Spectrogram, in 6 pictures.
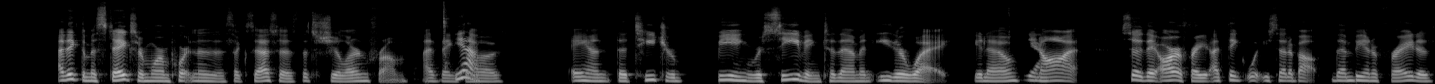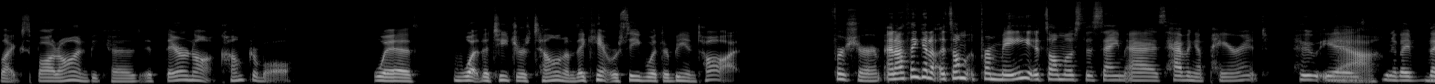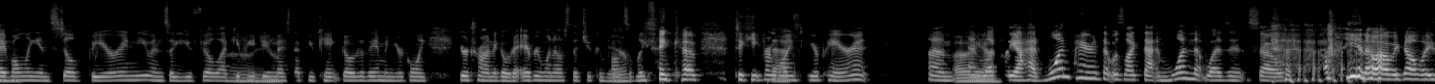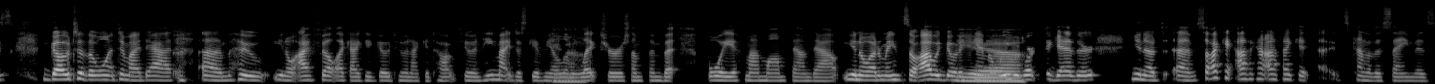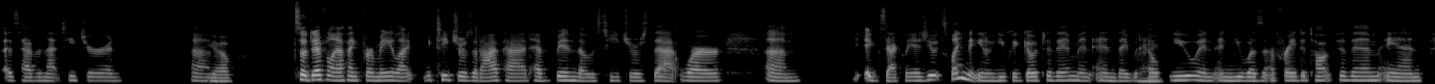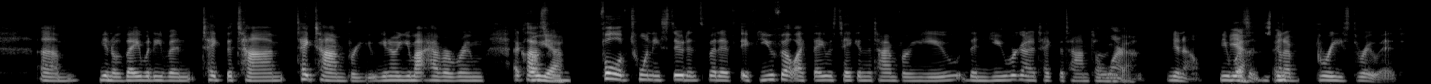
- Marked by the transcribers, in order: tapping; laughing while speaking: "think of"; laugh; laughing while speaking: "you know, I would always"; drawn out: "Yeah"
- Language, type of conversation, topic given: English, unstructured, What makes a good teacher in your opinion?
- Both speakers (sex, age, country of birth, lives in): female, 30-34, United States, United States; female, 60-64, United States, United States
